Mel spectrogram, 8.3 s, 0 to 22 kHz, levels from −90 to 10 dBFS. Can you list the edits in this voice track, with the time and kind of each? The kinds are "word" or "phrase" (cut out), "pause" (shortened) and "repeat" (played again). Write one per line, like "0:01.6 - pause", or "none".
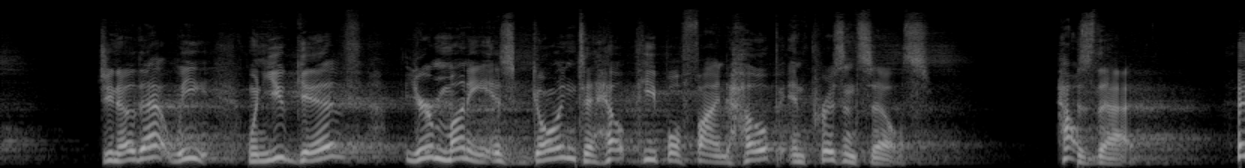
0:03.8 - word
0:07.2 - word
